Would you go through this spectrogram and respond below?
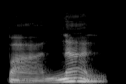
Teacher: It lets us know that we must raise our voice slightly when we get to that syllable. The word panal has the stress on the last syllable. Panal. This follows the natural stress rules in Spanish which say that if a word ends in a consonant other than n or s, the stress naturally falls on the last syllable.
